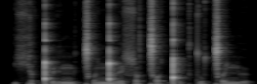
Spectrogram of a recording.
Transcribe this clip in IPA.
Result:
ç ɐ˦˨ ǃʼ ʏ˧ r ŋ ʏ˧ ǀʰ ə˧ ŋ͡ǃ ʏ˧ e̯ ɬ ʌ˧ ǀ ʌ˦ ǃʼ ə˦ k t u˧ ǀ ɐ˧ ɲ ʏ˨

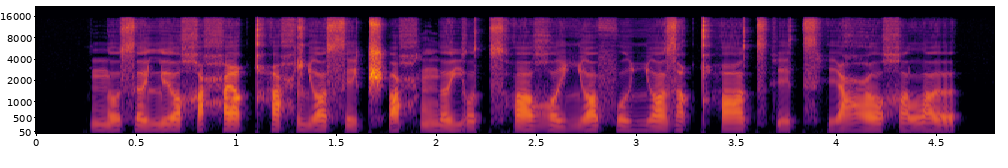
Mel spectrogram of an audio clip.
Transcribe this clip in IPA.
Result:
n o s ə lʲ o χ ə ħ i qʰ i ħ ʎ ɒ s i t͡ʃʼ ɒ ħ ŋ ə j o t͡sʰ ɒ ʁʷ i ʎ ɒ f o ʎ ɒ z ə qʰ ɒ t͡sʼ i t͡sʰ i ʕ o χ ə lˠ ə

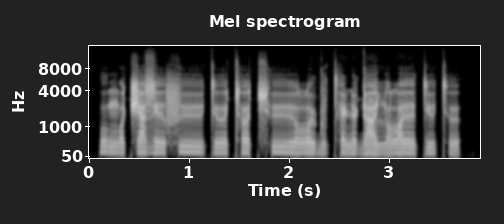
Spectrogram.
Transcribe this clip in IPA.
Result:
ʊ ŋ ɔ t͡ʃ a z ɪː f yː t̪ ʏː tʰ œ t͡sʰ yː lˠ y ɖ u t̪ʰ ɛ ɳ ɛ ɖ a ʎ ʏ lˠ ɪː t̪ y t̪ʰ ʏ

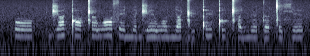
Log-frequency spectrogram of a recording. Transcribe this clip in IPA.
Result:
o | d͡ʒ ɐ ǃ ɔ ǁ ə w ɔ s e ɲ ə d͡ʒ e w o ɲ ɐ ɡ͡ǁ y ǃ y ǃ i ǁʰ ɐ ɲ ʏ t ə ǀ ɪ ç ɪ

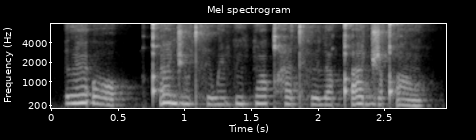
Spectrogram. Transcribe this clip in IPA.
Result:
l ɛ̃ ʔ ɔ | qʼ ĩ d͡ʒ õ tʰ ɪ w ẽ p ĩ p õ qʰ e tʰ ø l ø qʼ ɛ d͡ʒ y qʼ õ

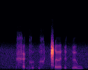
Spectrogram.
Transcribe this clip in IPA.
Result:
x a ɡ ʊː ɠ ʊ x ǁ əː ɗ ə ɠ ə w

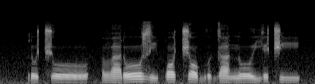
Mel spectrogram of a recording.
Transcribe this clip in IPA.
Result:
ɾ ʊ˨ t͡ʃ oː˨ | β a˨ ɾ oː˦ z i˨ p ɔ˦ t͡ʃ ɔ˦˨ ɡʷ ɪ˨ ɡ a˦˨ n oː˨ j ɪ˦ t͡ʃ i˦

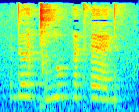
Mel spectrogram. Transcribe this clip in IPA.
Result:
d əː l ɡ͡ǀ ə ŋ u k ə̃ tʰ ɛː d

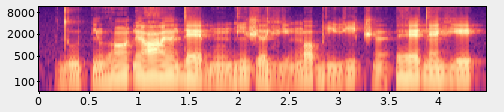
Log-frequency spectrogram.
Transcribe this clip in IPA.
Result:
d u˨ pʲ ũ˨ ɦ ɔ̃˦ ɗ ə̃˦ ʕ ə̃˦ d ɛ˦˨ b ũ˨ ɡ ĩ˦ ʒ ə˧ vʲ e˨ ŋ ɔ˦ b i˨ j i˦ t͡ʃ ə̃˨ | ɦ ɛ˦ d ɛ̃˦ vʲ e˦

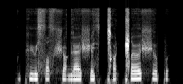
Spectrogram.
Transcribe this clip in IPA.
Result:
kʲ u sʲ æ sˤ ʃ ʏ ɡ æ ʃ æ sʲ ǀ ɒ ǁ ɜ ʃ ə p

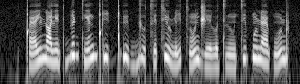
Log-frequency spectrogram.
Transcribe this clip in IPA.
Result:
ǃ æ˩˥ j ɳ ɑ˧ lʲ æ˥˩ tʲ b e˥ ɖ tʲ æ̃˩˥ ǃʼ i˥˩ ǃʼ y˥˩ b ɡʲ u˥˩ t͡s e˩˥ t͡s y˥˩ ɳ i˩˥ t͡s õ˩˥ d͡ʒ e˩ l o˩ tʲ l ũ˩ tʲ o˥ p ũ˥ ɳ æ˧ p ũ˩˥ ɖ

